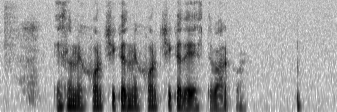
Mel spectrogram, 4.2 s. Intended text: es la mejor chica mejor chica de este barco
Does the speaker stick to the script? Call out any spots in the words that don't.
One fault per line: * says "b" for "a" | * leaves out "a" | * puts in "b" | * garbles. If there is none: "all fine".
all fine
